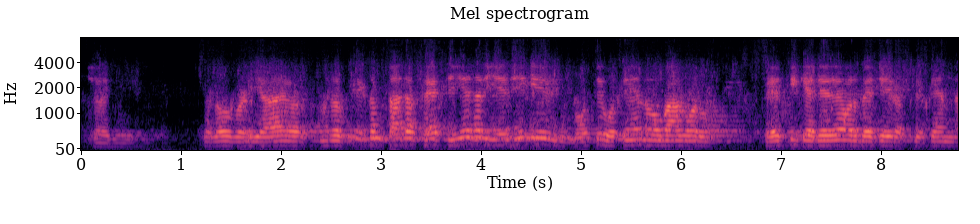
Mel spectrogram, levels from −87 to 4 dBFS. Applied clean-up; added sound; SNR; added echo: neural separator model SepFormer DNS4.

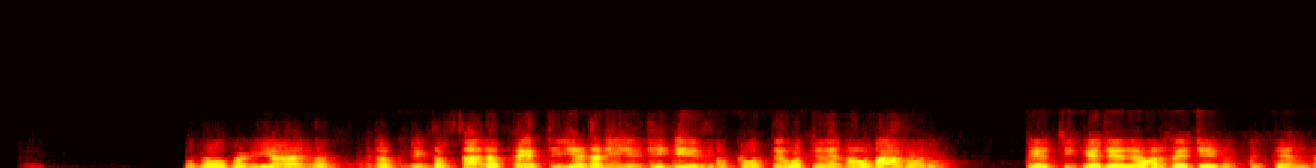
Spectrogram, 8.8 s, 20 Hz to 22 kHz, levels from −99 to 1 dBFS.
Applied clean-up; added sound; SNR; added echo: neural mask model DeepFilterNet 3.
